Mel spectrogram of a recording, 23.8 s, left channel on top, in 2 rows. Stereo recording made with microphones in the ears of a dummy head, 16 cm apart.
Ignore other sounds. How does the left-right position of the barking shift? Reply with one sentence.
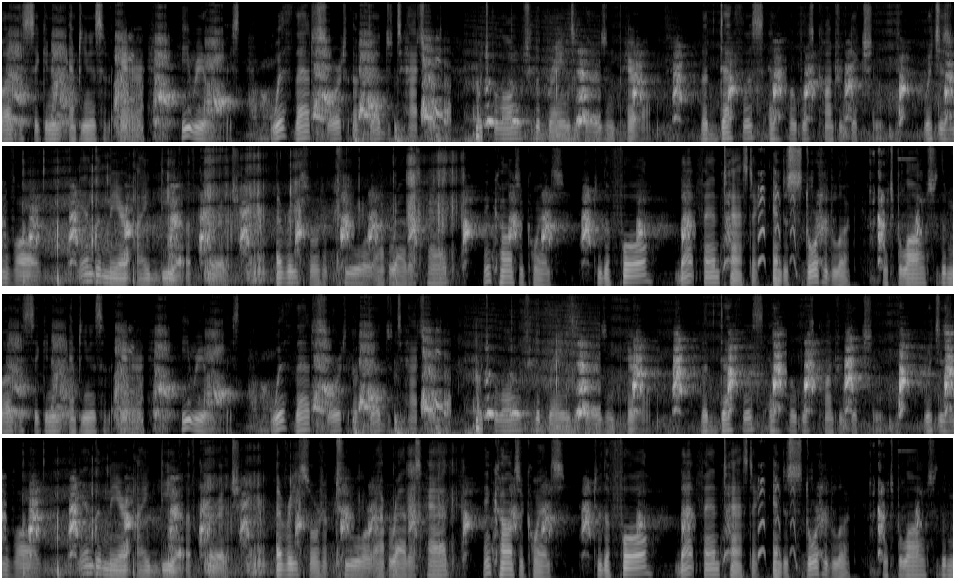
In this clip you hear the barking go right and come back.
